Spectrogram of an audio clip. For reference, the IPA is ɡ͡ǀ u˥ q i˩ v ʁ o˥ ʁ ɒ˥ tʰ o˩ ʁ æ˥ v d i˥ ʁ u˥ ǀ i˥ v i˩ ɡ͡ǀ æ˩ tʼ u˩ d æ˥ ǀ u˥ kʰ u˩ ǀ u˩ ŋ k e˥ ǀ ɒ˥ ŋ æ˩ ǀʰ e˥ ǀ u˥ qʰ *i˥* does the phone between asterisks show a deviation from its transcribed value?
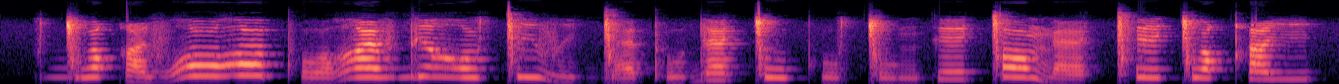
no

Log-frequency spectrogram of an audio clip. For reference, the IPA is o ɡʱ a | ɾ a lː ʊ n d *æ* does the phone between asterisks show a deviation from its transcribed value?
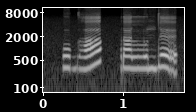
yes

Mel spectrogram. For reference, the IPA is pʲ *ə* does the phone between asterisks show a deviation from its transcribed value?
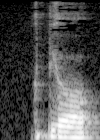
yes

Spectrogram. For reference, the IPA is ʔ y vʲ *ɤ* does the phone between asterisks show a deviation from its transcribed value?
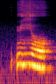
yes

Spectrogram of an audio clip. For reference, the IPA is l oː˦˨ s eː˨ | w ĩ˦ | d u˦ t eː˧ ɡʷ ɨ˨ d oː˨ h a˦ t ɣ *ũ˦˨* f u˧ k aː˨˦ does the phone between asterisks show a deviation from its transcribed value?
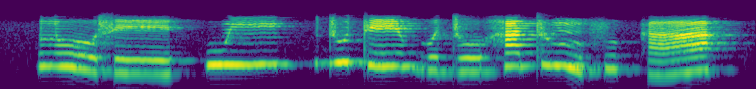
no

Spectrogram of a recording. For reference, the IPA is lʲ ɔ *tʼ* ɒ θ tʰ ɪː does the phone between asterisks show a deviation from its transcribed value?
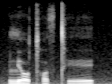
yes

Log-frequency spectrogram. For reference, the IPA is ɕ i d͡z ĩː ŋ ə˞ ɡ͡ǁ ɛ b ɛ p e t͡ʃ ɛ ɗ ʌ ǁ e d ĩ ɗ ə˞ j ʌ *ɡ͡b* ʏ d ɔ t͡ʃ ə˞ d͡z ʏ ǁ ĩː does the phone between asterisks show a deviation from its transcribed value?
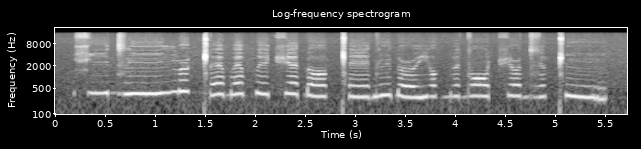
no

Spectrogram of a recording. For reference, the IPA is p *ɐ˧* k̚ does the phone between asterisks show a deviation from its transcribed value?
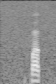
no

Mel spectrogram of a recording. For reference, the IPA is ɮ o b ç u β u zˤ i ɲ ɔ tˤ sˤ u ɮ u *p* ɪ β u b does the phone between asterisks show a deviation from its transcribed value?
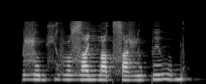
no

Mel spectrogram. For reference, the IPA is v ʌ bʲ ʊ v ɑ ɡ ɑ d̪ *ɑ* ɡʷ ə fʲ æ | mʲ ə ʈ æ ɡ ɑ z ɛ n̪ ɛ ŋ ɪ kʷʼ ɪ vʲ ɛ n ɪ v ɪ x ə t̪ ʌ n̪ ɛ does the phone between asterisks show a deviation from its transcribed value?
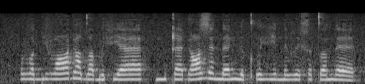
no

